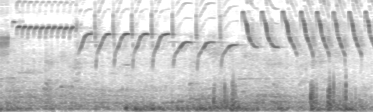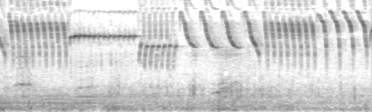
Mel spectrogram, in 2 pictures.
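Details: Long, sharp canary song meant to lure young canaries into singing: rapid successive downward whistles, looping slurs and steady trills, varied phrases flowing without pause, faint low noise beneath.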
